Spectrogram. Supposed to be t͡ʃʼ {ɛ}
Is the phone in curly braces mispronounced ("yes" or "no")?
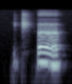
yes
